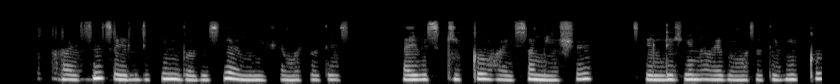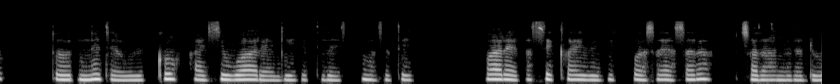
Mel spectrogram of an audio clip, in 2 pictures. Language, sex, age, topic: Gamo, female, 18-24, government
